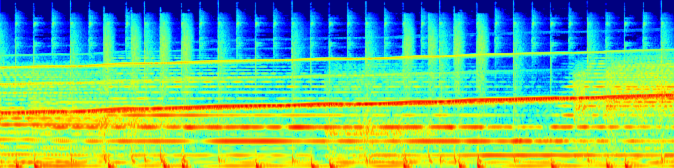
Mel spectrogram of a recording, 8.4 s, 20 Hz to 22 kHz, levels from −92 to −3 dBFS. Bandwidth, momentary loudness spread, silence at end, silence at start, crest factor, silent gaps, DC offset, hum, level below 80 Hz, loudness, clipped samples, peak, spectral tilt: 18 kHz; 3 LU; 0 s; 0 s; 12 dB; none; under 0.1%; none; -28 dBFS; -12 LUFS; under 0.1%; -2 dBFS; -4 dB/octave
